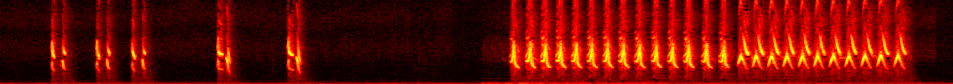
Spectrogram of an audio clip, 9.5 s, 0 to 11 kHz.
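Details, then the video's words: Common linnet song recorded for teaching young linnets to sing: a few scattered double twitters, then a long rapid series of buzzy repeated notes, each shifting slightly in quality partway through. "cd educar pardillos noveles 2013"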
